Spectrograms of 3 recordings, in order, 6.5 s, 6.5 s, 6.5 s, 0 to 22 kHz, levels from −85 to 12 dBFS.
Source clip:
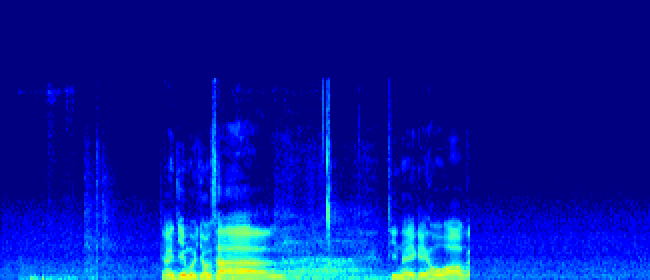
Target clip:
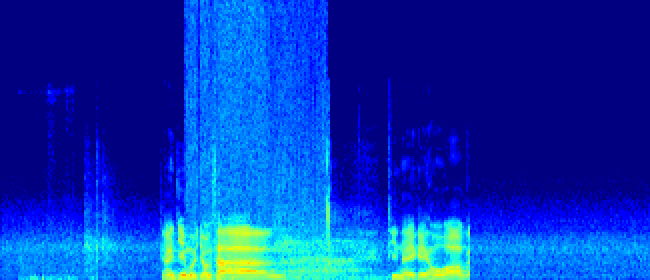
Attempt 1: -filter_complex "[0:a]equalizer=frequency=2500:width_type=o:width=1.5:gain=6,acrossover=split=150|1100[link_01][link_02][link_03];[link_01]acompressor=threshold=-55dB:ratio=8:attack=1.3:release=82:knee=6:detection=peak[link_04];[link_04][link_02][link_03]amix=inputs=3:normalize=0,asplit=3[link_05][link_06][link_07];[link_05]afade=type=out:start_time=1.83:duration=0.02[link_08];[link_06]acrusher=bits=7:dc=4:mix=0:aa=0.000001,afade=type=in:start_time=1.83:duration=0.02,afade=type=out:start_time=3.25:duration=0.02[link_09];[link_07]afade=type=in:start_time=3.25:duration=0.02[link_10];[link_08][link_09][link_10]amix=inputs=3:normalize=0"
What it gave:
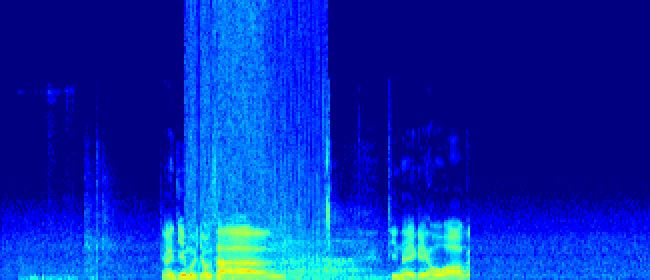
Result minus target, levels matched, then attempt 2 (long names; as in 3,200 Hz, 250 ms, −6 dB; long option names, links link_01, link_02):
2,000 Hz band −2.5 dB
-filter_complex "[0:a]equalizer=frequency=2500:width_type=o:width=1.5:gain=14,acrossover=split=150|1100[link_01][link_02][link_03];[link_01]acompressor=threshold=-55dB:ratio=8:attack=1.3:release=82:knee=6:detection=peak[link_04];[link_04][link_02][link_03]amix=inputs=3:normalize=0,asplit=3[link_05][link_06][link_07];[link_05]afade=type=out:start_time=1.83:duration=0.02[link_08];[link_06]acrusher=bits=7:dc=4:mix=0:aa=0.000001,afade=type=in:start_time=1.83:duration=0.02,afade=type=out:start_time=3.25:duration=0.02[link_09];[link_07]afade=type=in:start_time=3.25:duration=0.02[link_10];[link_08][link_09][link_10]amix=inputs=3:normalize=0"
